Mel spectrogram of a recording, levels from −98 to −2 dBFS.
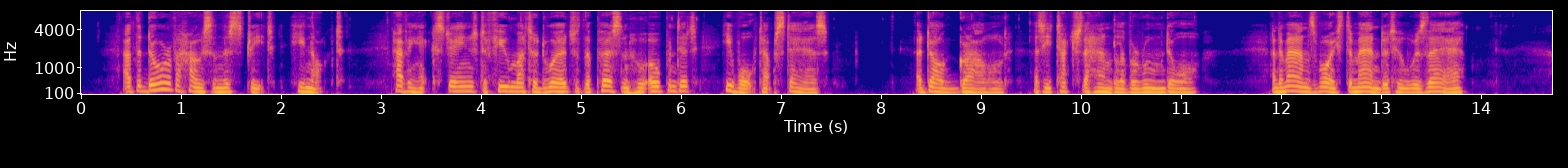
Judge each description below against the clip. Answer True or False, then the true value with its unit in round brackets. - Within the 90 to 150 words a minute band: False (190 wpm)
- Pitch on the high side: False (140 Hz)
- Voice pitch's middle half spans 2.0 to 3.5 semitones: True (3.1 semitones)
